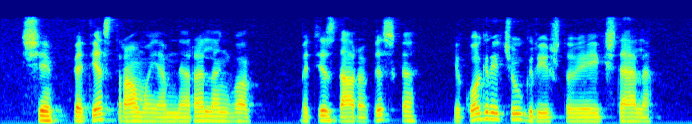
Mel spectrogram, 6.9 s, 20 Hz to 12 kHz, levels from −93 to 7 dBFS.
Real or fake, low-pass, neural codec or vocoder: real; 7.2 kHz; none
